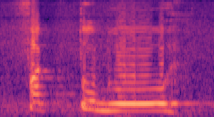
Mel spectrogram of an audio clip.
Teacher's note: تو یہاں پر فاکتبوہ کے اوپر وقف کرتے ہوئے ہا کی آواز لازمی آنی چاہیے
